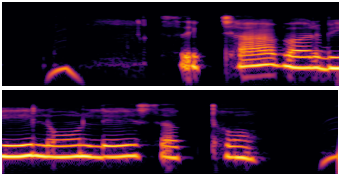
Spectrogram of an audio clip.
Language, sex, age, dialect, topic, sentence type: Chhattisgarhi, female, 25-30, Eastern, banking, question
